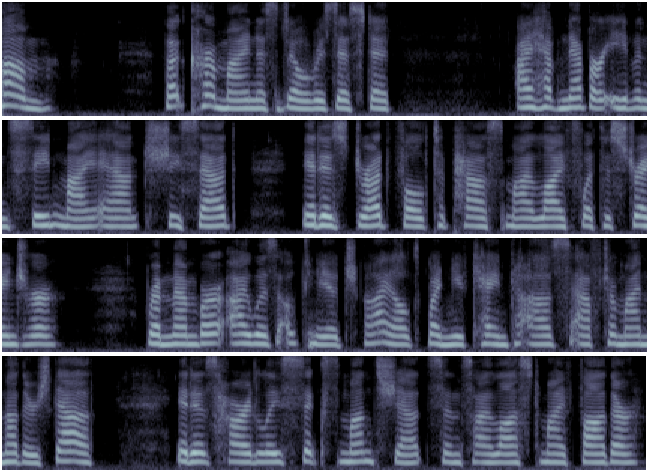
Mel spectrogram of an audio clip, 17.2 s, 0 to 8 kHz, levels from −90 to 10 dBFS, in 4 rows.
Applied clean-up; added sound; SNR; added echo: neural diffusion model UNIVERSE++.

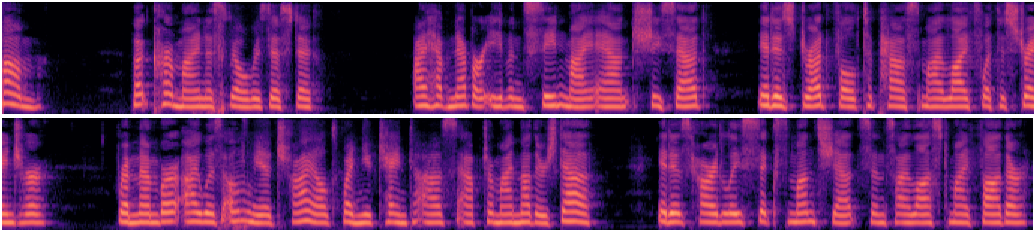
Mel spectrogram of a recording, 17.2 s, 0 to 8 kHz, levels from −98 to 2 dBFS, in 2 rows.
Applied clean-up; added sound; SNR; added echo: neural mask model DeepFilterNet 3.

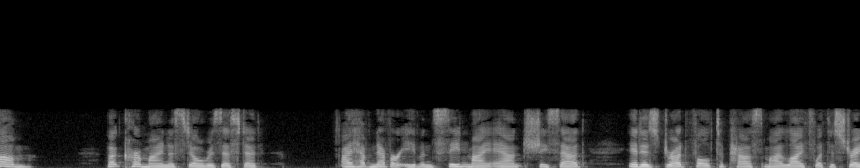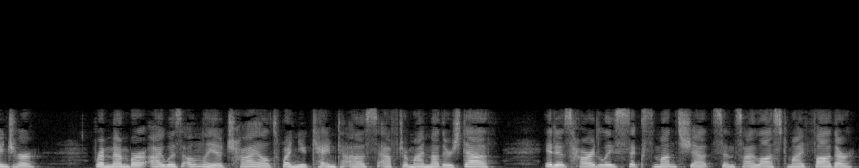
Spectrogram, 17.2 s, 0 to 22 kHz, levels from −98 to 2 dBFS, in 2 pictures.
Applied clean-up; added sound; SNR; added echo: none; none; none; none.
